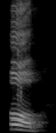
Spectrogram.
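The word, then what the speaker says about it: herb: जब एच हमारा साइलेंट हो जाएगा तो हम इसको क्या पढ़ेंगे? आवर ऑनर ऑनेस्ट ऑब ठीक है जब यहां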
